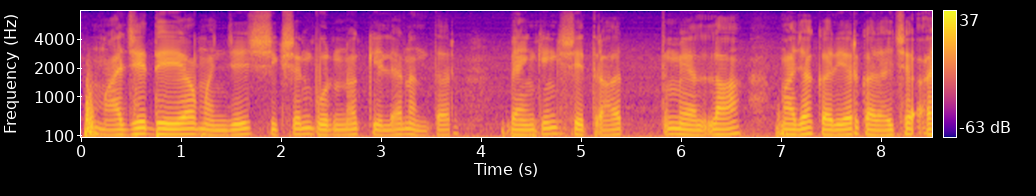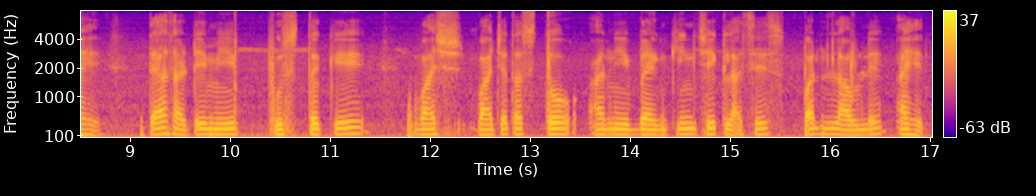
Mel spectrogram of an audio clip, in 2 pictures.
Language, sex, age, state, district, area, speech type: Marathi, male, 18-30, Maharashtra, Nagpur, urban, spontaneous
